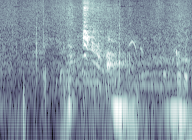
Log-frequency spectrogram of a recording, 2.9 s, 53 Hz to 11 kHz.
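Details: Wild lion cubs, eight of them with two females, on safari in July 2016; a young male calls and is answered, soft low grunting moans with a brief rising squeal, over people's voices and outdoor background.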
